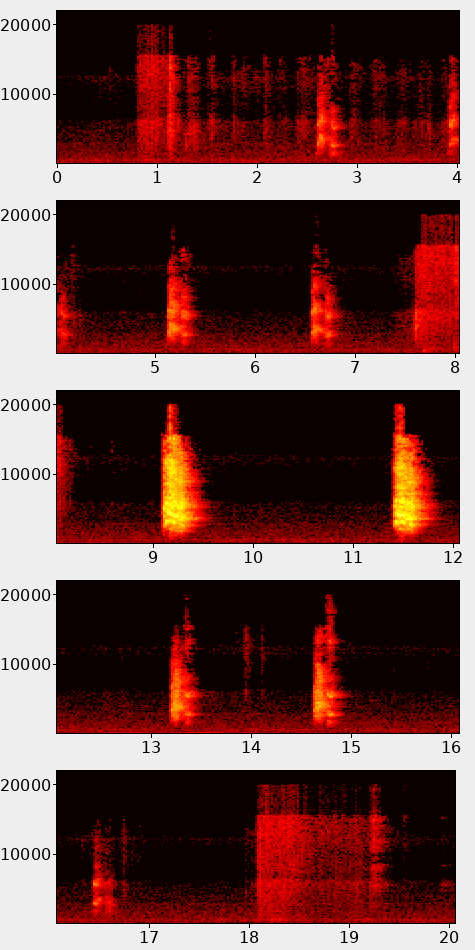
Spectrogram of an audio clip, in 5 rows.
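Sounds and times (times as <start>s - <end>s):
parrot squeaking: 2.6s - 2.9s, 3.9s - 4.2s, 5.1s - 5.5s, 6.6s - 6.9s, 9.1s - 9.6s, 11.4s - 11.8s, 13.2s - 13.5s, 14.6s - 15.0s, 16.4s - 16.7s.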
